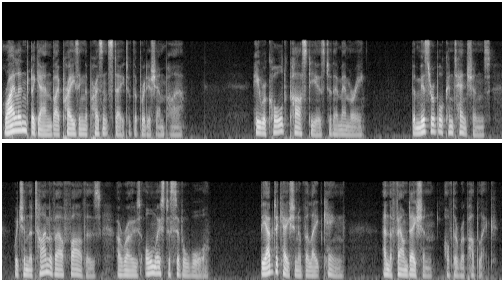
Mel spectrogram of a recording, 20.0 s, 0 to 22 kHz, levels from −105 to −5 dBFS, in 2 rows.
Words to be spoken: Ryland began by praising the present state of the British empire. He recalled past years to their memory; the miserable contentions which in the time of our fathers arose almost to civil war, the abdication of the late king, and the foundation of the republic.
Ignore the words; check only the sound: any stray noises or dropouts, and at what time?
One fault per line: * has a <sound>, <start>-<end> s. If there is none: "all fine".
all fine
